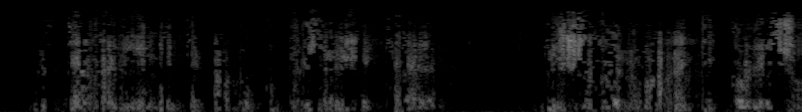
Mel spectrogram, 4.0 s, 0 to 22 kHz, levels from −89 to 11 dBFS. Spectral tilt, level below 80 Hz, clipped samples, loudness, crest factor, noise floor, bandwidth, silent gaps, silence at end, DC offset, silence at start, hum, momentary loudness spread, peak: -1 dB/octave; -74 dBFS; under 0.1%; -47 LUFS; 26 dB; -81 dBFS; 16.5 kHz; none; 0 s; under 0.1%; 0.2 s; none; 19 LU; -24 dBFS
